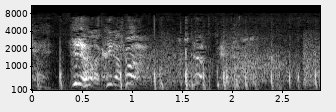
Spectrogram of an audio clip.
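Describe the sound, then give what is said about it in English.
Horses' hooves gallop in a quick, uneven drumming of sharp thuds as Kendo's men urge their mounts in pursuit of half a dozen riders up a creek, with a voice sounding briefly over the first second of hoofbeats. “Kendo men urged their mounts in pursuit of half a dozen shadowy figures racing up the”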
